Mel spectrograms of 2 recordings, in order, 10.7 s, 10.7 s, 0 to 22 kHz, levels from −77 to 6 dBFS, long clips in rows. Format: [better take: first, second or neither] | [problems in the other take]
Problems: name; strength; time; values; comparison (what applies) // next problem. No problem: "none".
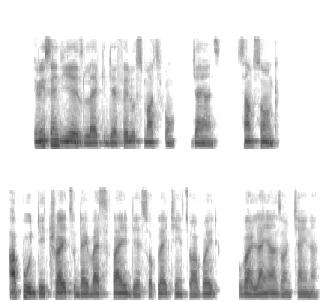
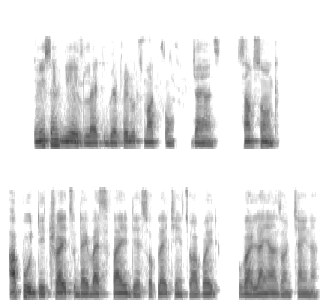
first | noise reduction (neural separator model SepFormer DNS4)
